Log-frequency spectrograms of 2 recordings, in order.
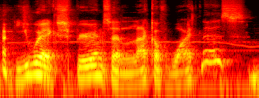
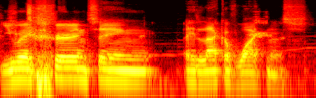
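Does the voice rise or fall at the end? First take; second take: rise; fall. First: It is read as a question, rising. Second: It is read as a plain statement, falling.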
